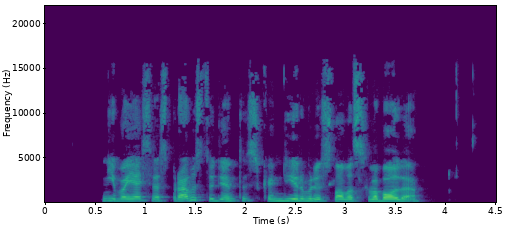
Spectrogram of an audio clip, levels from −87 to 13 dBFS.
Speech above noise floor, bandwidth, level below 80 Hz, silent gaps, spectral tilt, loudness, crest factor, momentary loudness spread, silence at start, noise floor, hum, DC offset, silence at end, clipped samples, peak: over 68 dB; 16 kHz; -78 dBFS; none; -3.5 dB/octave; -22 LUFS; 20 dB; 12 LU; 0.6 s; under -90 dBFS; none; under 0.1%; 0.8 s; under 0.1%; -4 dBFS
